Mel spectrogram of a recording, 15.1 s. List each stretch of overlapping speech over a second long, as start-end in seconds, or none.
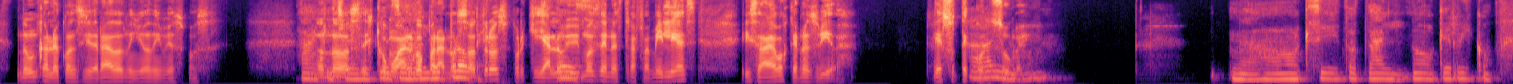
3.0-4.8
